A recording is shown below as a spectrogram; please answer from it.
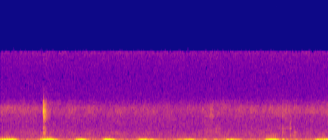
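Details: A kitten's low, rhythmic purr, rumbling bursts coming a little faster than once per second, with a single brief click near the start and soft hiss throughout.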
